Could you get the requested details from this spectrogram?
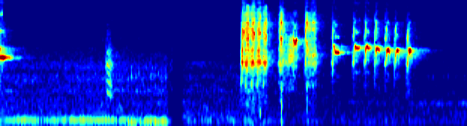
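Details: Energetic male grey-cheeked bulbul: faint whistles over a low hum, then a loud burst of harsh, rasping notes that ends in a quick, evenly spaced string of about seven sharp, clear chips.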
